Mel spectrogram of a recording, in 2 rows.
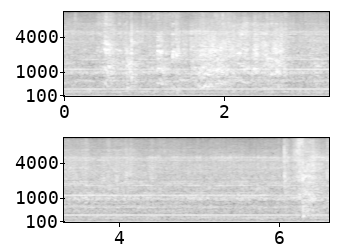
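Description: An Omega 8005 juicer grinds green leafy vegetables, a steady whirring motor hum with scratchy crunching bursts near the start, running alone at close range.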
